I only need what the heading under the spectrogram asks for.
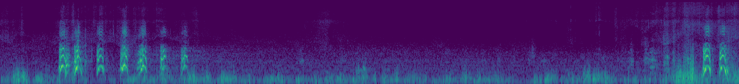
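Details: Leonberger dog named Aslan possessively guarding a new toy: a rapid run of about six loud, harsh, harmonic barks early on, then low rumbling grumbles and shuffling, ending in another loud burst of barking.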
